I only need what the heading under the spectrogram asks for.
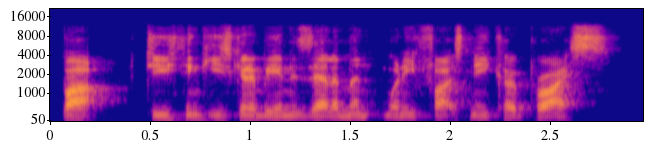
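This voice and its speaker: A man with a fairly low voice hosts a sports podcast. He talks conversationally, with a playful, hyped way of setting up each topic. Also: flat delivery, rapid-fire, a bit bright. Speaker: podcast host.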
